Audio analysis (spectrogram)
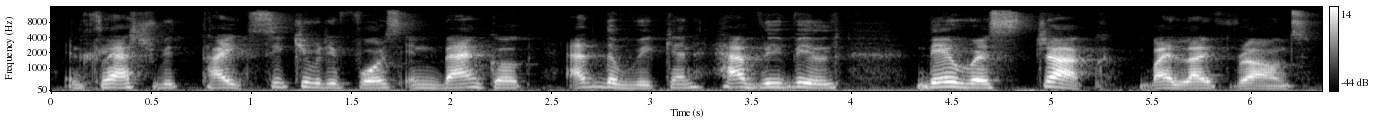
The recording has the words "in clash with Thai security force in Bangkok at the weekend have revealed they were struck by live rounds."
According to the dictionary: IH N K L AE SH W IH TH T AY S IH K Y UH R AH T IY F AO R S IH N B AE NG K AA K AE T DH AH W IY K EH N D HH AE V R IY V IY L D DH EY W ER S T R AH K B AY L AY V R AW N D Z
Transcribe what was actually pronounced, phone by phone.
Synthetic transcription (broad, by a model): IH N K L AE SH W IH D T AY S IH K Y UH R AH T IY F AO R S IH N B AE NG K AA K AE T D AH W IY K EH N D HH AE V R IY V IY L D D EY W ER S T R AH K B AY L AY F R AW N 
